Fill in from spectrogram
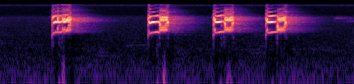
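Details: Excited lovebird giving four harsh, broad screeches, each about a quarter second long and spaced roughly half a second to a second apart.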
